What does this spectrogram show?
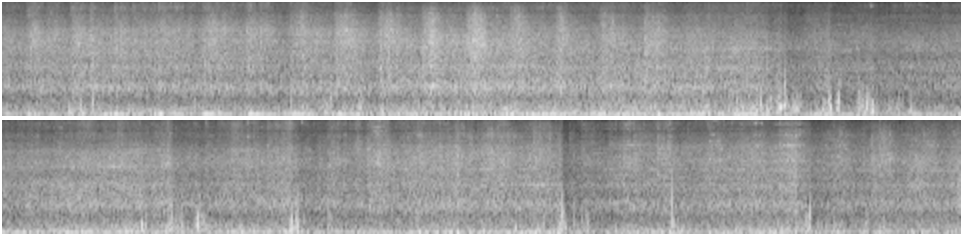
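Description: Double-stack container train's well cars passing: a steady low rumble of steel wheels rolling on the rails, broken by irregular sharp clicks and clacks.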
